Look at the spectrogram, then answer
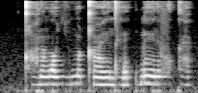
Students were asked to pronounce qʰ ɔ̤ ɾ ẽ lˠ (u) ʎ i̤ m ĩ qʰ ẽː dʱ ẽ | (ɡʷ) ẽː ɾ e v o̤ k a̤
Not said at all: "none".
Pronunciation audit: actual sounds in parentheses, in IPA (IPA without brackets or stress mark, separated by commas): o, ɓ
